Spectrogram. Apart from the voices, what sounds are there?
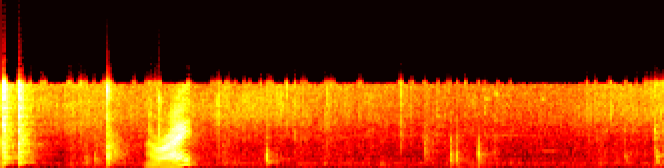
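stirring frying cheesesteak filling in a pan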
